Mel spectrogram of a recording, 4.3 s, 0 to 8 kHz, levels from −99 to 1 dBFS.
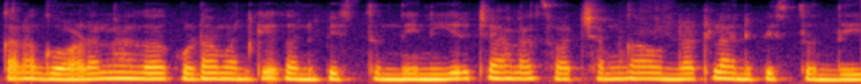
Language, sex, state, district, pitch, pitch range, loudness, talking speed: Telugu, female, Telangana, Nalgonda, 200 Hz, 190-210 Hz, -13 LUFS, 125 wpm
